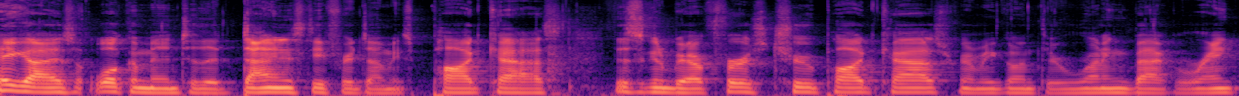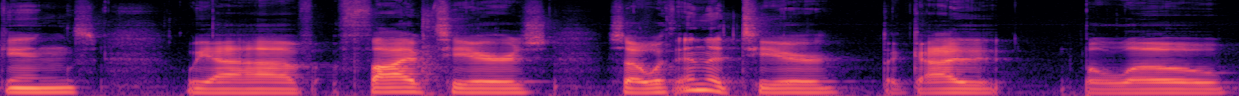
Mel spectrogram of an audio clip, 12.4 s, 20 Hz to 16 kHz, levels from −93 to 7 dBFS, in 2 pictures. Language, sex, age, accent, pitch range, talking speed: English, male, 20-39, American, 110-125 Hz, 185 wpm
